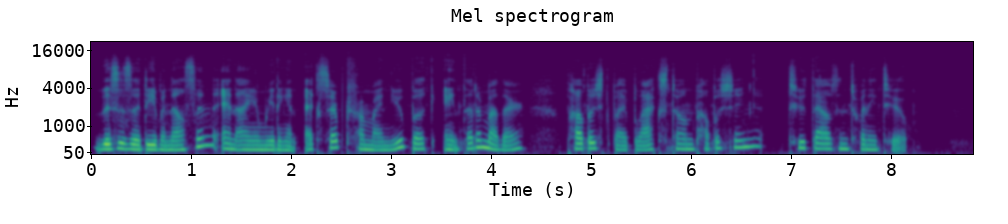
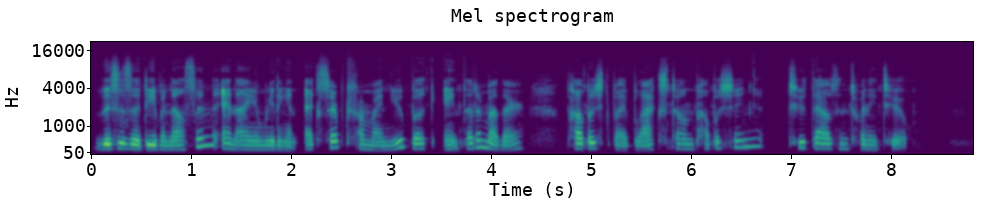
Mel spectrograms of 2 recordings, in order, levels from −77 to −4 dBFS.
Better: first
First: none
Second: thin; somewhat; fading below 350 Hz

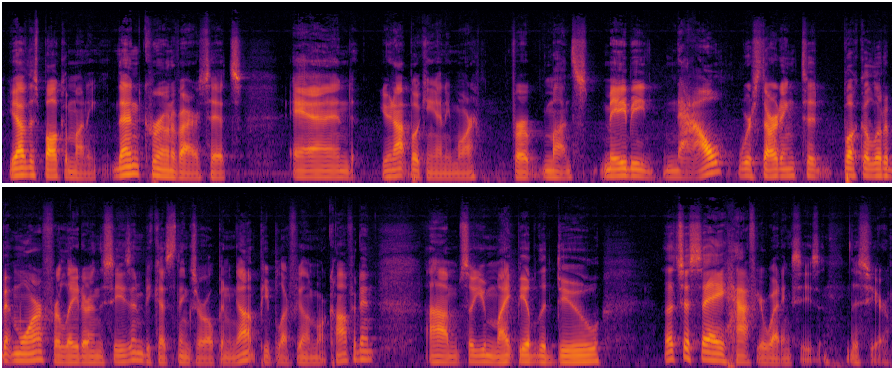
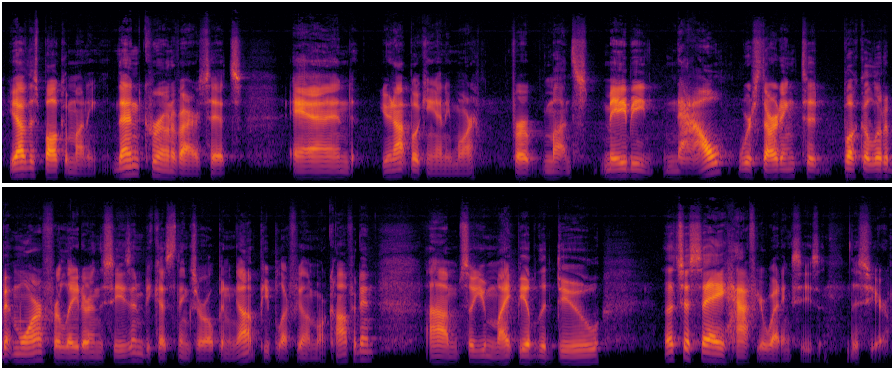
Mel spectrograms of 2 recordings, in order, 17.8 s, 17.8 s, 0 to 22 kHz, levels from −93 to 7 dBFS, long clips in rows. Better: first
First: none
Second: thin; very; fading below 400 Hz

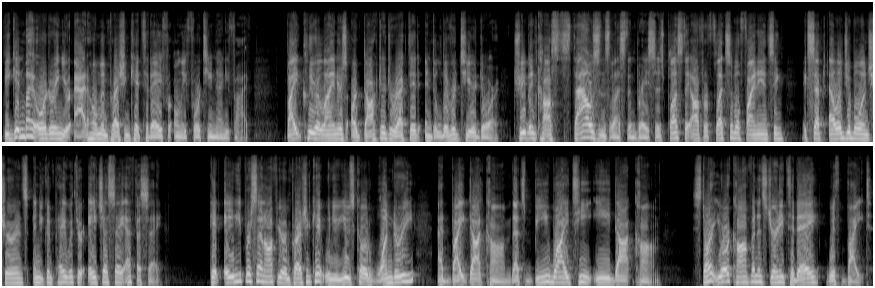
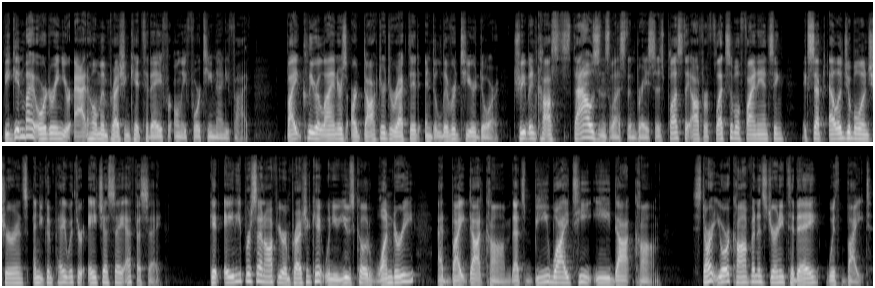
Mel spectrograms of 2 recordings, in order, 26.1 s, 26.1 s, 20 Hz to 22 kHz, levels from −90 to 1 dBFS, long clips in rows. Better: second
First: distortion; slight; 10 dB below the speech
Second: none

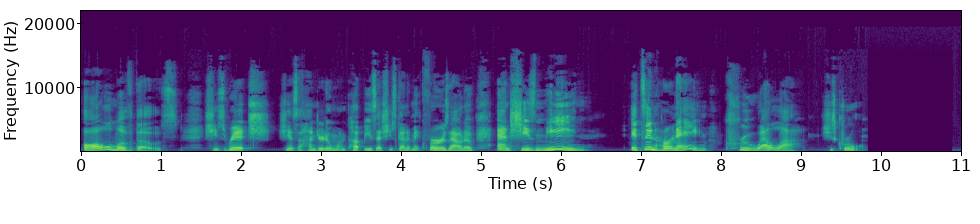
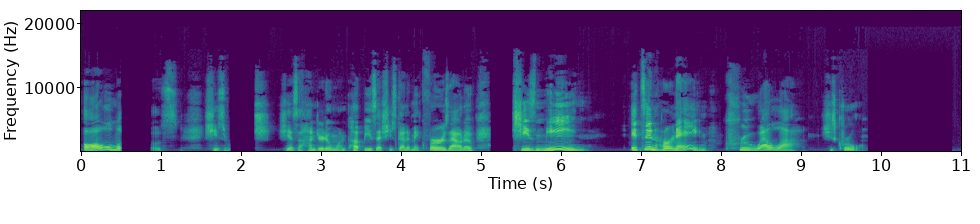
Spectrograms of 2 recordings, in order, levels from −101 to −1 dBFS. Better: first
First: none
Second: audio cutting out; at 0.5 s, at 2 s and at 5 s

